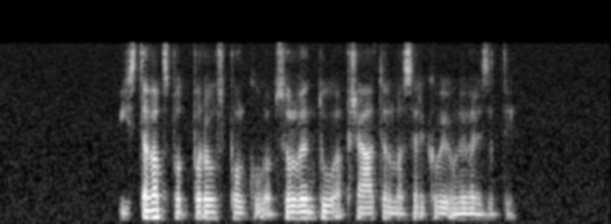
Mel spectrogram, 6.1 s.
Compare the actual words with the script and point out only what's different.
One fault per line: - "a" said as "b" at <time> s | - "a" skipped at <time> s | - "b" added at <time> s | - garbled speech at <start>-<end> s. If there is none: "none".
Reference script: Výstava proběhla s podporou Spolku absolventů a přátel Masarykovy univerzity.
- "proběhla" skipped at 1.6 s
